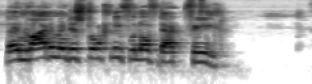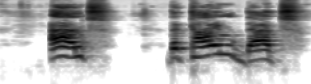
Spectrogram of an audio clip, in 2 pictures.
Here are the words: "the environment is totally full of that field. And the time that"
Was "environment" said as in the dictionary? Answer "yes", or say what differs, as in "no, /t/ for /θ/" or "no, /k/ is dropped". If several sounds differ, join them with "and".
yes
